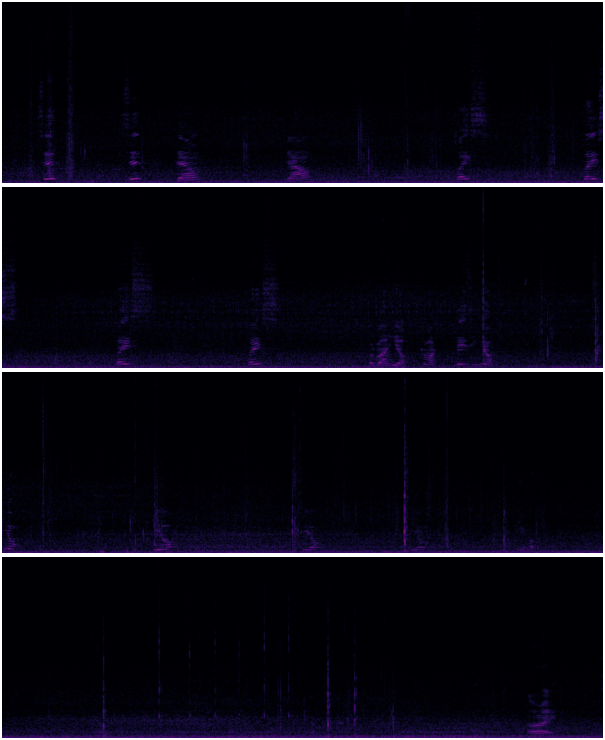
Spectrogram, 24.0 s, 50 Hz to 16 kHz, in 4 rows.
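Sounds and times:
outdoor background hum: 0.0 - 24.0.

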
